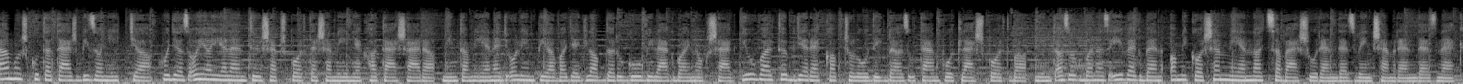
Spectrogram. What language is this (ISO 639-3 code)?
hun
